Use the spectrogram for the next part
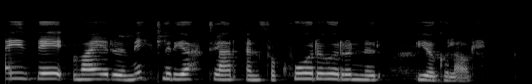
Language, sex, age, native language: Icelandic, female, 40-49, Icelandic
